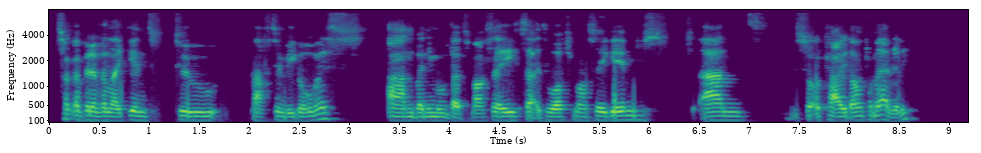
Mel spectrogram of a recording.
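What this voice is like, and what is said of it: Welsh accent. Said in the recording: “as you can tell by my voice, I'm Welsh”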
